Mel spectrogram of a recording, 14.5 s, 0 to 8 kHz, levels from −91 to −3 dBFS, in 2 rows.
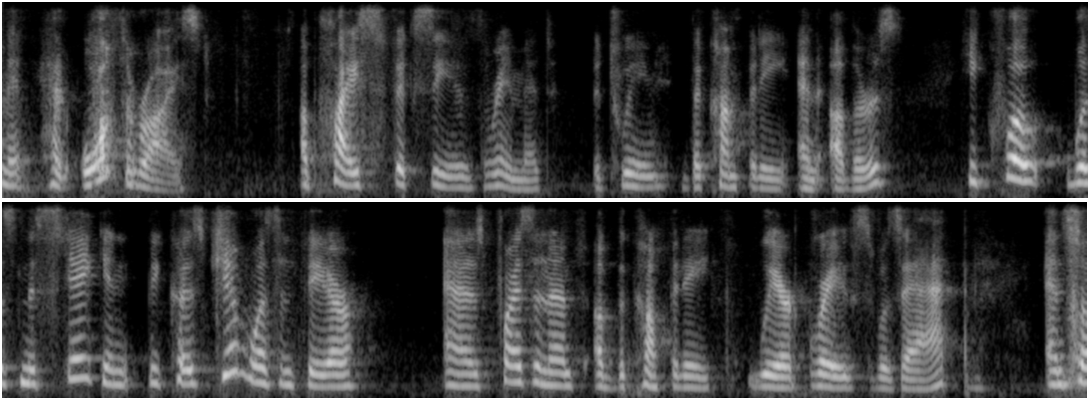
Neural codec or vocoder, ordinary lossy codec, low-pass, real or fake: codec, 24 kHz, 0.9 kbps, WavTokenizer, medium speech release version 1; Opus, 16 kbps; 7.2 kHz; fake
